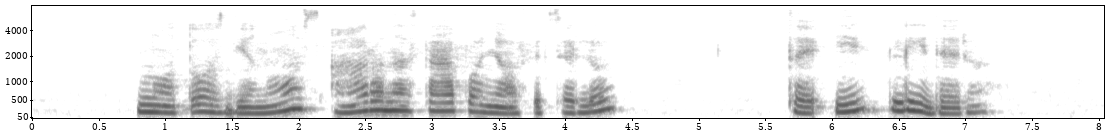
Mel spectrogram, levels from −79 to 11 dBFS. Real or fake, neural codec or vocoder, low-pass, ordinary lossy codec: real; none; 7.2 kHz; MP3, 64 kbps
